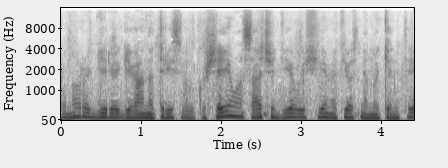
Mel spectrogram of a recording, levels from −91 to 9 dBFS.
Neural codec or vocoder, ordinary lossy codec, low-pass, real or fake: none; AAC, 48 kbps; 14.4 kHz; real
